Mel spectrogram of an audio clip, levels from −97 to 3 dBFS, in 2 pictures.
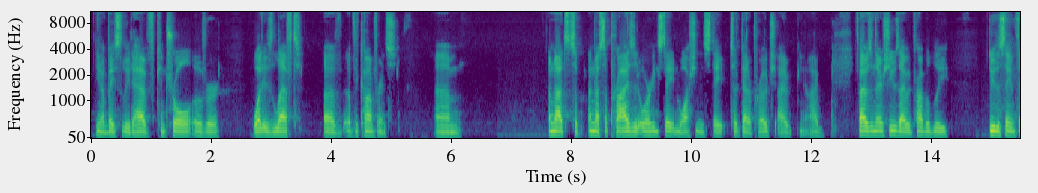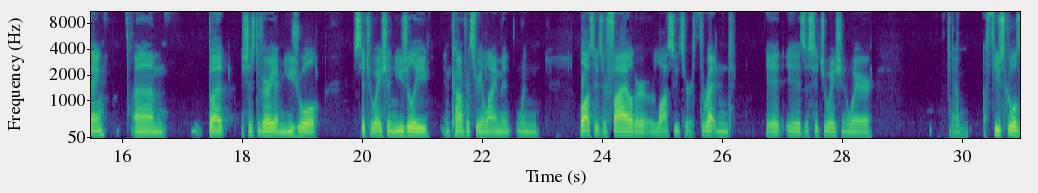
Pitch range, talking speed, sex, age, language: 95-110 Hz, 145 wpm, male, 20-39, English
